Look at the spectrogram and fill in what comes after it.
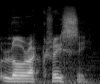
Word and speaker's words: Laura Crisci: Ah, bene, allora potete cercare su YouTube il video di questa canzone Winter Song di Laura Crisci, un nome che gli americani pronunciano Laura Crisci, right? – Laura Crisci.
